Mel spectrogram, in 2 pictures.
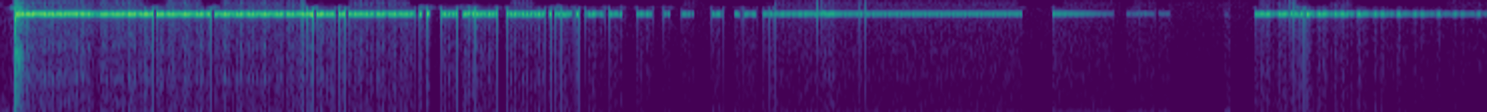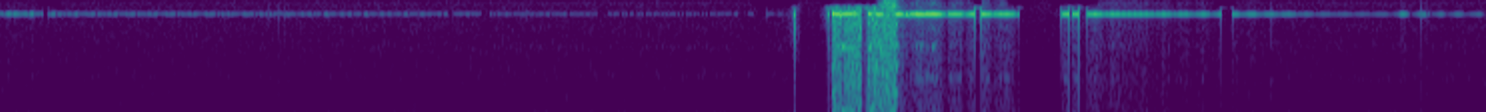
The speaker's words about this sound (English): Before I do that, everyone just move your ears away. If you have AirPods on or air, you know, any type of earbuds, I'm going to clear energy with my chimes. And so just protect your ears for a moment.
